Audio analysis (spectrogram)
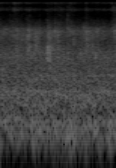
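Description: Steady rain falls as a dense, even hiss of drops striking surfaces, faint and continuous throughout, with no voices.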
